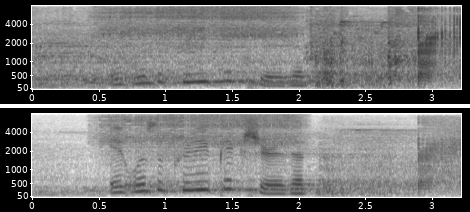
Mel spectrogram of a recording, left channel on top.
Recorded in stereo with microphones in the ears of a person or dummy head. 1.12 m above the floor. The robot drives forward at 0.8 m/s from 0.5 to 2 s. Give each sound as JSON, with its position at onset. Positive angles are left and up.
{"t": 0.6, "sound": "a woman speaking", "side_deg": -40, "distance_m": 1.8}
{"t": 2.1, "sound": "a bird", "side_deg": 55, "distance_m": 1.2}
